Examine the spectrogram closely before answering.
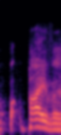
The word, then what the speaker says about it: Paiva: I heard it earlier and I was like, whoa, I didn't know that's how you pronounce it. I think it's like Halian or Halian Paiva. Paiva is at least how you say the last name.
